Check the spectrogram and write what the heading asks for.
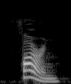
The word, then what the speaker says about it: foreign: notice the silent B foreign a g that you don't hear Wednesday don't forget the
